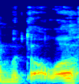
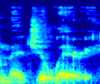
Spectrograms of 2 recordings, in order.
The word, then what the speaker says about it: medulla: then the blood is drained from the adrenal medulla through the central adrenal medulla in vain okay but the central part there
